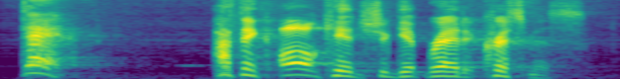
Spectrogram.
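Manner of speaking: put-on hushed, childlike stage half-whisper. Retelling a son's words on Christmas Eve: imitating a child's half-whisper. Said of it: "he whispers, like little kids whisper".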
